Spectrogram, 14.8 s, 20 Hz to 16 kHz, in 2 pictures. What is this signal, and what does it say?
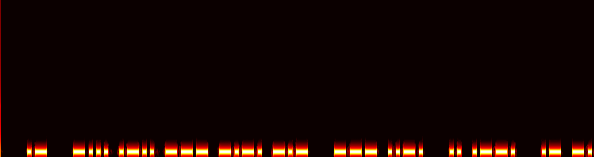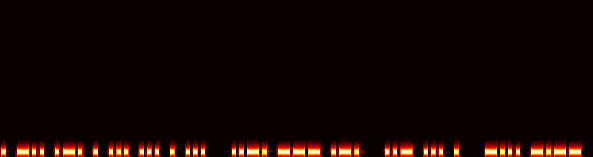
Morse code, heard as a keyed tone, about 25 wpm, 600 Hz. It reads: A BLOCK OF IP ADDRESSES FOR USE BY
